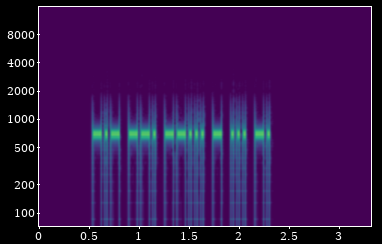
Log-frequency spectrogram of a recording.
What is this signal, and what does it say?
Morse code, heard as a keyed tone, about 40 wpm, 700 Hz. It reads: KG7TSN
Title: USA Call Signs 40wpm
